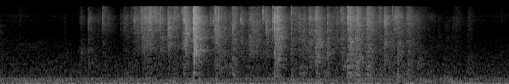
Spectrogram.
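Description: A foil trading-card pack wrapper crinkling and crackling in the hands while it is handled and opened, for about three seconds, then stopping.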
